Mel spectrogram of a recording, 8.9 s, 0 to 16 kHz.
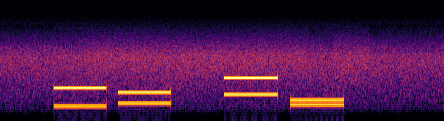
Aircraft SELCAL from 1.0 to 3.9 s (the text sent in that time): BM-DK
